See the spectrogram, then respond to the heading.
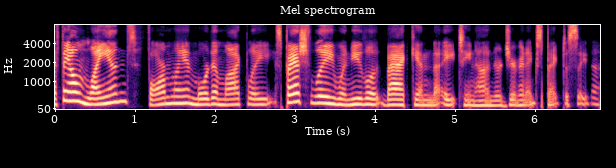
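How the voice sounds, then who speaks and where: With a Georgia accent, a medium-pitched woman speaks at a moderate pace with lively intonation, big swings in loudness and hardly any pauses, in a very clean, dry, close recording with no echo and a silent background. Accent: Southern (Georgia). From US South, Georgia. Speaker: amateur genealogist. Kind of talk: interview conversation.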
